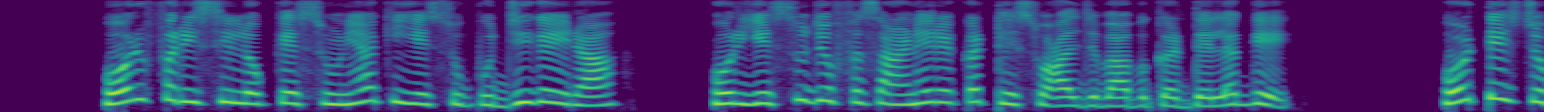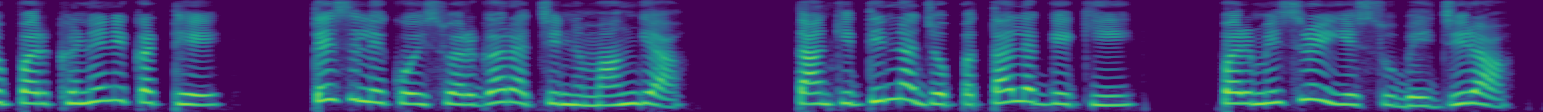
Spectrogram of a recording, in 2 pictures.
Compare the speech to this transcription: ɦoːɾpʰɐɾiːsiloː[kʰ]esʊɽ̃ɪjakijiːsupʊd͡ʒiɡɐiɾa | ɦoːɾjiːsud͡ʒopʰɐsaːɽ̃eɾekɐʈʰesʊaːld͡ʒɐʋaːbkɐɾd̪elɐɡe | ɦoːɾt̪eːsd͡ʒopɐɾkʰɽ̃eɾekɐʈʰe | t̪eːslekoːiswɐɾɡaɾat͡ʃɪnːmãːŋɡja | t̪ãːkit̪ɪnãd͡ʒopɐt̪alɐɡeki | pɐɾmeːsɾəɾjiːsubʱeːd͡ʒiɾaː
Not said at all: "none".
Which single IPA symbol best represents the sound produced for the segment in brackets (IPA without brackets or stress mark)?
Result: k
